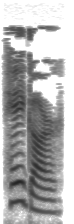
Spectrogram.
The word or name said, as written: hagar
